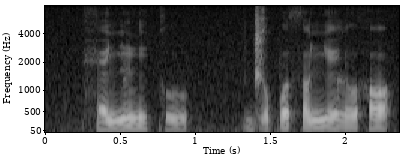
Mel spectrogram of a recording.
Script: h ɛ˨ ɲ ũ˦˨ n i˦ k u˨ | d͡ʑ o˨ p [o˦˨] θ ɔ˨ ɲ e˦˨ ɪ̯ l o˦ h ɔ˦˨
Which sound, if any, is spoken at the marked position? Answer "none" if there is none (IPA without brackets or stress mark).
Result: o˦˨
